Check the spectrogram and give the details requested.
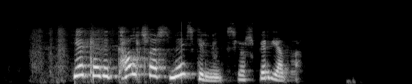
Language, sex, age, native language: Icelandic, female, 20-29, Icelandic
